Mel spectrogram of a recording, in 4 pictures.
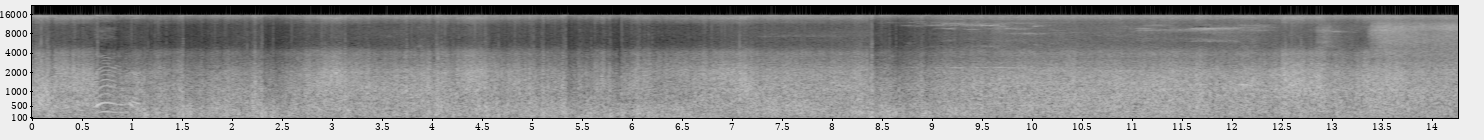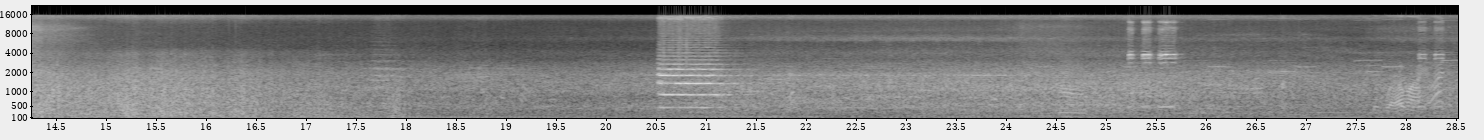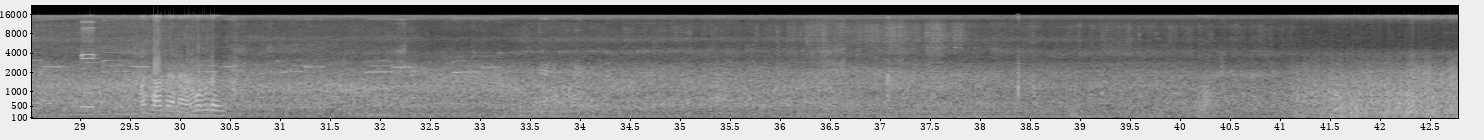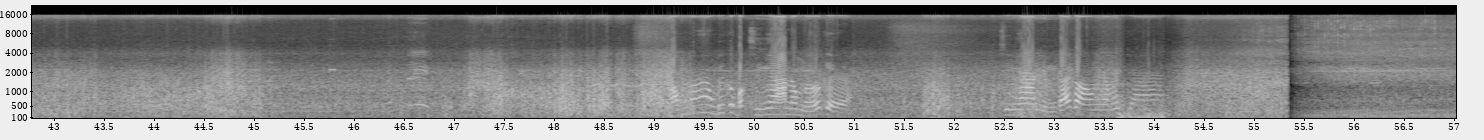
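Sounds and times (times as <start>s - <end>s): wind rushing over microphone: 0.0s - 25.2s, 25.8s - 55.4s
motorbike road noise: 0.0s - 57.0s
vehicle horn toot: 20.5s - 21.4s, 25.2s - 25.8s, 28.0s - 29.3s.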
